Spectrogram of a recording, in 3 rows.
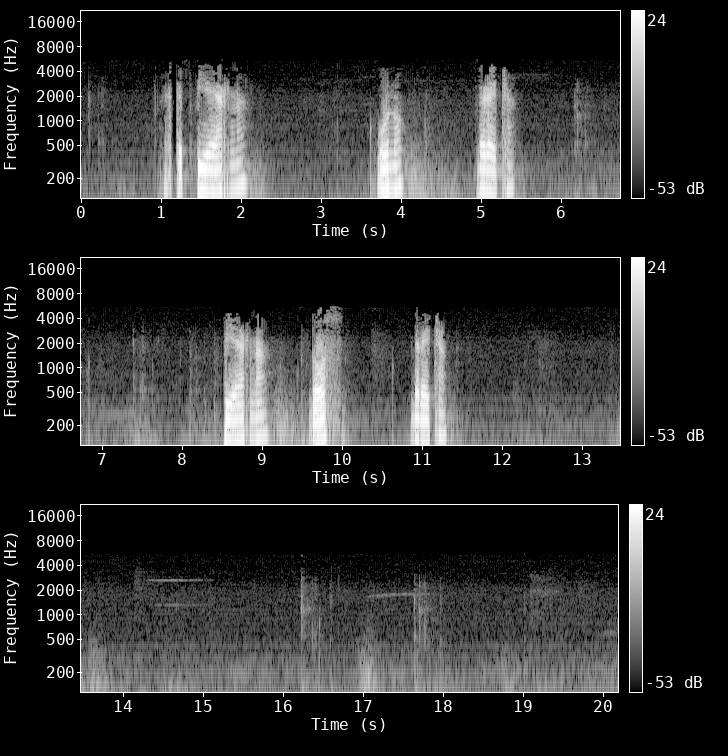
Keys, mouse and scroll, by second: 1.0 click, 6.7 right click, 8.3 click, 11.0 KP_6, 11.1 KP_6, 15.1 KP_6, 15.7 KP_6, 16.9 right click, 18.5 right click, 19.6 KP_Add, 19.6 KP_Add.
